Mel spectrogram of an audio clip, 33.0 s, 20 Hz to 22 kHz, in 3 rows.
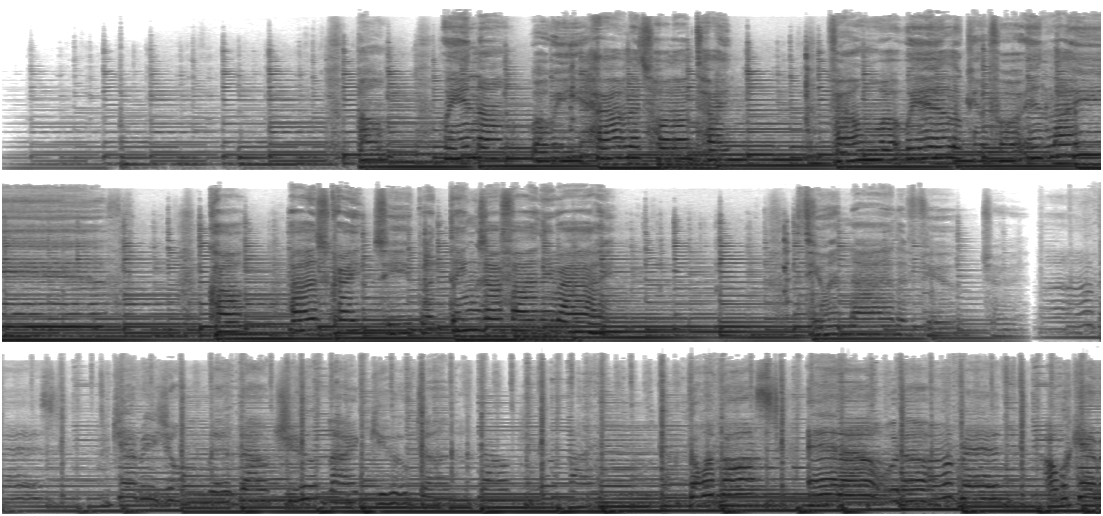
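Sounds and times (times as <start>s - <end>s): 
E note on acoustic guitar: 0.0s - 32.9s.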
